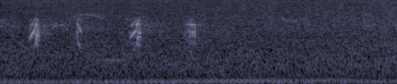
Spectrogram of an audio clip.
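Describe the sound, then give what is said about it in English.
A reed warbler sings four quick, chirpy notes in the first second, then falls quiet, over a low, steady background rumble, on a grey day threatening rain. “Oh, this is a reed warbler singing now.”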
